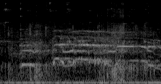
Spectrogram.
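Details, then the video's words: On a country homestead in the morning, a rooster crows in a drawn-out, strained call as neighbours' roosters and the owner's roosters answer each other, over a steady low hum. "Neighbors roosters are talking to my roosters."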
